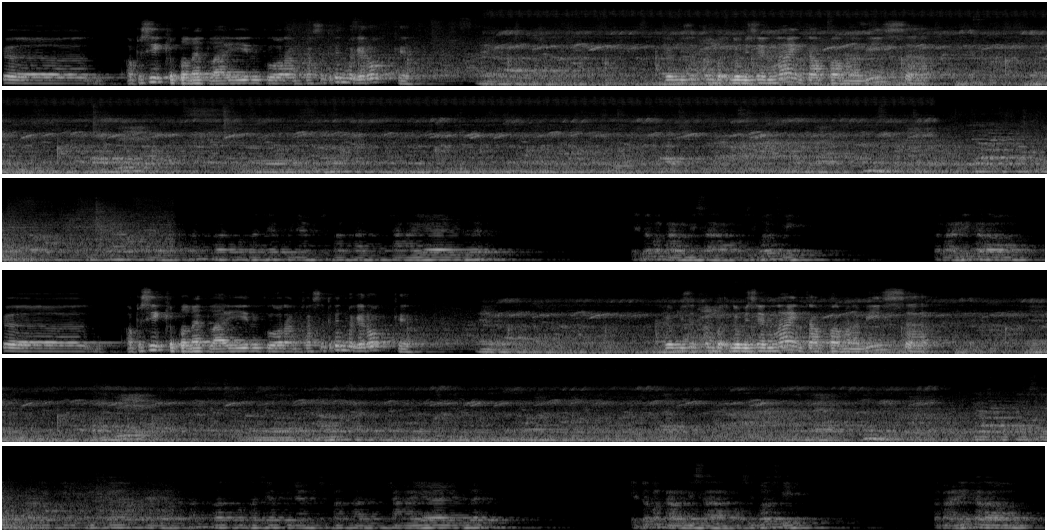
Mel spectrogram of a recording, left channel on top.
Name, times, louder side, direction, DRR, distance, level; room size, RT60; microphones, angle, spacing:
voice 1, 0.0-4.1 6.6-9.3, equal, 5° right, 6 dB, 0.8 m, -28 dB
sound 1, 2.8-22.6, left 3 dB, 60° left, 2.1 m, -42 dB
voice 2, 4.7-5.5 6.5-7.2 10.2-10.7 11.3-12.0 12.8-17.3 18.2-19.4 20.1-25.8 27.2-28.9 30.2-31.2, equal, 75° right, -8 dB, 7.6 m, -40 dB
sound 2, 4.8-19.8, left 5 dB, 25° left, 1.4 m, -45 dB
sound 3, 4.8-21.2, left 1 dB, 40° right, 4.3 m, -43 dB
24.0 x 15.5 x 3.7 m, 1.2 s
head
